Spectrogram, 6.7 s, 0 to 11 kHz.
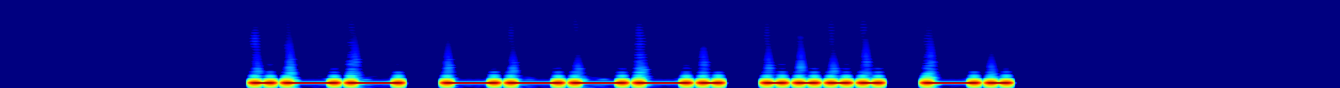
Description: Morse code, heard as a keyed tone, about 15 wpm, 700 Hz. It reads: W9HN
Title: USA Call Signs - 4 Characters - Repeated 3x - 15wpm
